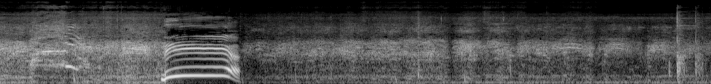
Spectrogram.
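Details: A domestic duck on a duck farm in the Philippines gives one loud, harsh, nasal quack at feeding time, over soft flock chatter and farmyard noise; the female ducks are very noisy and answer when called.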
